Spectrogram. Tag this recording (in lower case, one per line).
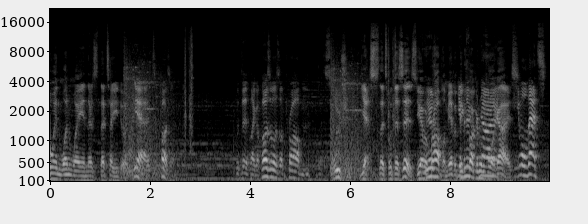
speech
